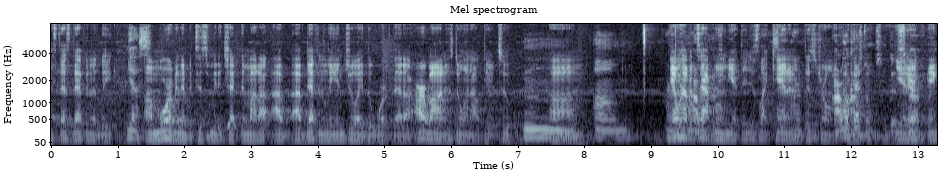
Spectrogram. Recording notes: Live from Eastern Market Brewing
